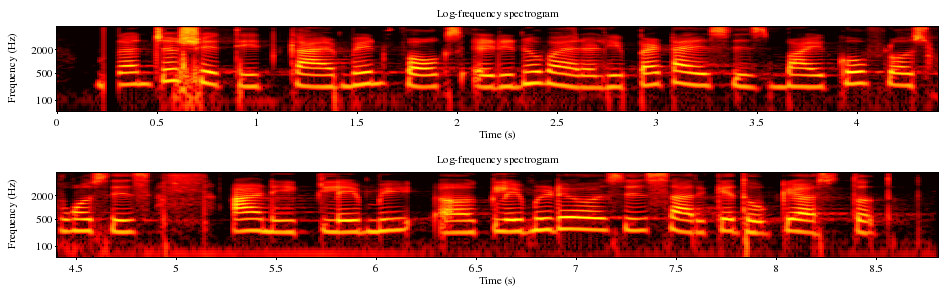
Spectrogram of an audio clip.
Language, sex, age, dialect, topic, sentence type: Marathi, female, 18-24, Southern Konkan, agriculture, statement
